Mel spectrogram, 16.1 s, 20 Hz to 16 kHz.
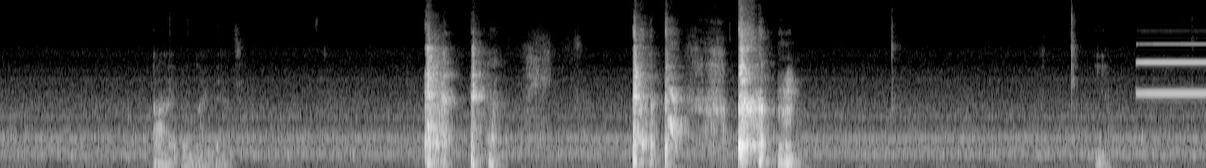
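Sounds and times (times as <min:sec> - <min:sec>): faint steady hum: 0:00.0 - 0:16.0
man coughing: 0:05.7 - 0:06.7, 0:08.4 - 0:10.7.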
